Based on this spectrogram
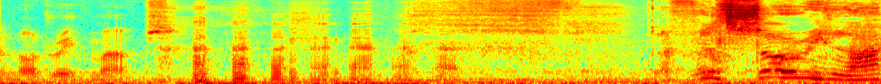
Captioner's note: chuckling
